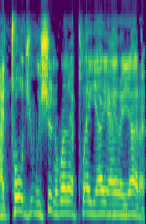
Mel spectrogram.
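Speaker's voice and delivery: jawing, half-yelled, high-pitched mild yell. Retelling a brother yelling on the sideline after a failed play: imitating someone yelling. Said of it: "he's just yelling at me".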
